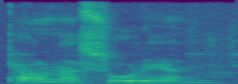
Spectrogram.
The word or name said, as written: palnassoorian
